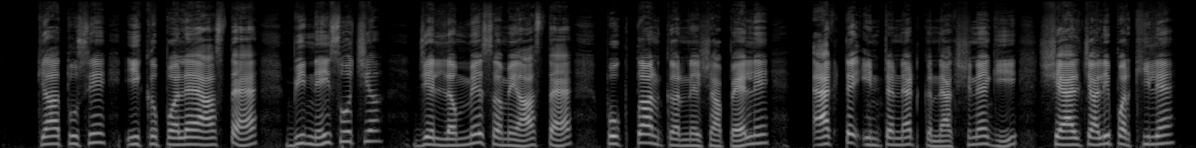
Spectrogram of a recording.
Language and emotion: Dogri, disgusted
